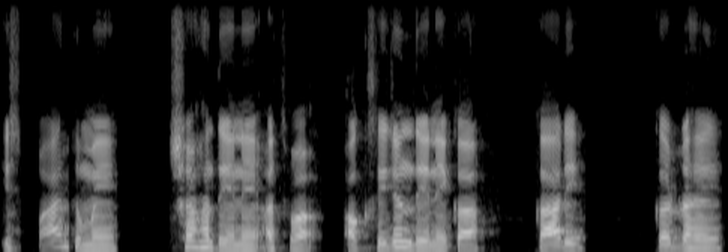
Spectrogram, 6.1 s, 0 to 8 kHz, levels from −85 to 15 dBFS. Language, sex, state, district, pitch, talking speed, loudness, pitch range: Hindi, male, Uttar Pradesh, Lalitpur, 150 Hz, 120 wpm, -17 LUFS, 135-180 Hz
